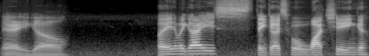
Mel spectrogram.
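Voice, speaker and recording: A man's voice: medium pitch, big pitch swings, measured pace, sharp tone, clean tone. A man giving casual gameplay commentary as a streamer, informal, muttering short reactions. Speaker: game streamer.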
